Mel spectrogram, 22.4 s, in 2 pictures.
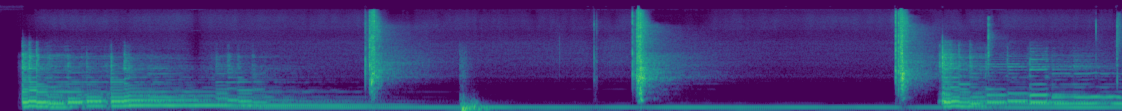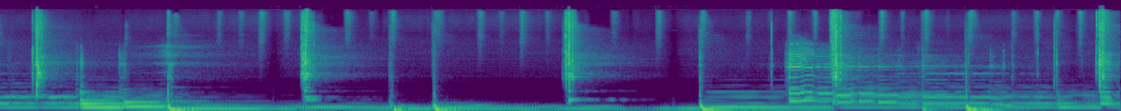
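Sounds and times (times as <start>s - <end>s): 
instrumental stem: 0.2s - 22.4s.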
